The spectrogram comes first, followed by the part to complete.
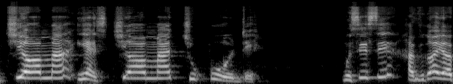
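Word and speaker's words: Chukwudi: It's a Chioma Chukwude. Not Chukunde. Chuku, C-H-U-K-W-U-D-I, no N-D-I.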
